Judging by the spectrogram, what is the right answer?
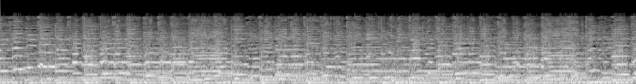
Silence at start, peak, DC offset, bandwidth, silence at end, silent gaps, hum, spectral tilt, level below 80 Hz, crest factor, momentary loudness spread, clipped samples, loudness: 0 s; 0 dBFS; under 0.1%; 10.5 kHz; 0 s; none; none; -5.5 dB/octave; -18 dBFS; 6 dB; 1 LU; 3%; -6 LUFS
